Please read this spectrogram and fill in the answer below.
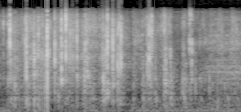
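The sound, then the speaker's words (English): An official award envelope is torn open at an awards show, with crisp crinkling and tearing paper producing many irregular crackles throughout. “And I have this official envelope right over here.”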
